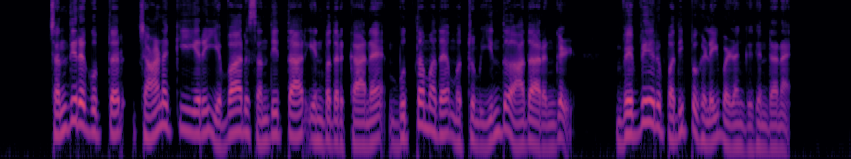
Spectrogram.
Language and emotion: Tamil, neutral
